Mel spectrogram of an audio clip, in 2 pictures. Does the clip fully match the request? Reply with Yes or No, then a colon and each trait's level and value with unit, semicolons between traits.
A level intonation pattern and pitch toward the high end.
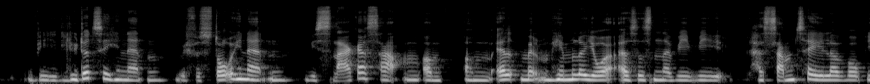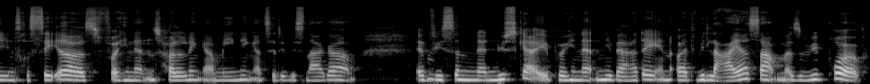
Yes: narrow, 1.9 semitones; high, 205 Hz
